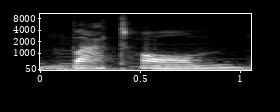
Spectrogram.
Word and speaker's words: baton: This nice extendable baton? Why do Americans pronounce it like they're trying to do a French accent? It's a baton!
